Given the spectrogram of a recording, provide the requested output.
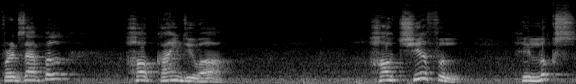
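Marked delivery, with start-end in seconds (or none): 1.2-5.8 restrained, subtle, understated exclamatory tone. Teaching exclamatory sentences, giving a soft, subtle exclamation as an example. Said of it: "We can be very, very uh, subtle, soft, and still be uh, exclamatory in nature".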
